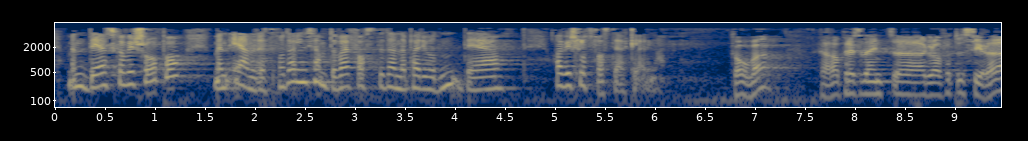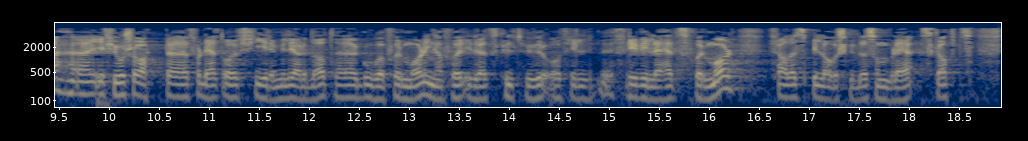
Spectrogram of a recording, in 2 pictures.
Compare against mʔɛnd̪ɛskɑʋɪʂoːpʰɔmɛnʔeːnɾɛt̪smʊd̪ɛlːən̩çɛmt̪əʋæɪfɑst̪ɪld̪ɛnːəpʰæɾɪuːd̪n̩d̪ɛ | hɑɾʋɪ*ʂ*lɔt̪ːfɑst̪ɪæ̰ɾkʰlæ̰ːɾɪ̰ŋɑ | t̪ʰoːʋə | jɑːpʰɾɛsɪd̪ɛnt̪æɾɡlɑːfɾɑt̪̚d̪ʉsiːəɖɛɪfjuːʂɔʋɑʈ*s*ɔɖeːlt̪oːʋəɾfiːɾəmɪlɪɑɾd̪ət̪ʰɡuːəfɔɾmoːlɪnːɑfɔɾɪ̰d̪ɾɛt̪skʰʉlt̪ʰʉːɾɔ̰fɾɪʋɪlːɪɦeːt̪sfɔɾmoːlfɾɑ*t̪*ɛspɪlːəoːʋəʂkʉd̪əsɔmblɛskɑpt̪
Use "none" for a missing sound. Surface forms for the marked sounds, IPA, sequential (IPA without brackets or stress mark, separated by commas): ʂ, f, d̪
